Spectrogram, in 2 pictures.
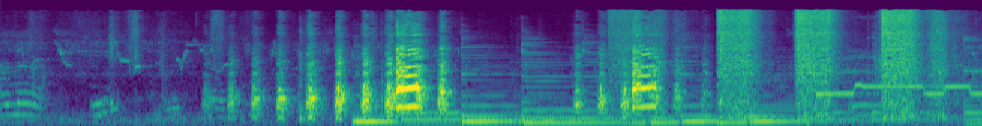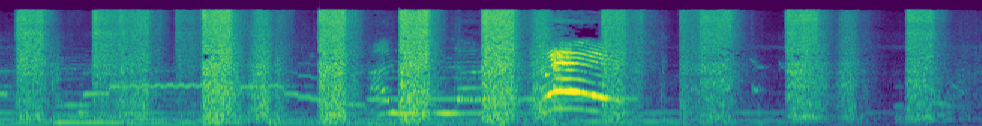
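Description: A rooster crowing a few times, short crows about three and five seconds in and a longer one near thirteen seconds, over background music with a stepping bass line and a steady drum beat that comes in about six seconds in.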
